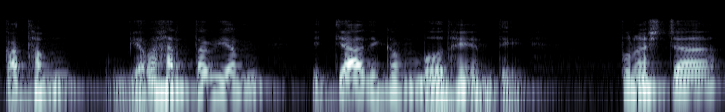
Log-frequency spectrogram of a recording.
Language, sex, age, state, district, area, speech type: Sanskrit, male, 18-30, Karnataka, Uttara Kannada, rural, spontaneous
